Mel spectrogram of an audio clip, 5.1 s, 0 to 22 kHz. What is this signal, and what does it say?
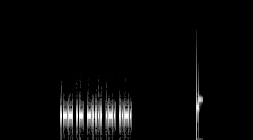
Morse code, heard as a keyed tone, about 42 wpm, 700 Hz. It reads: WA6RF
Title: USA Call Signs - 5 Characters - 2x Character Spacing - 45wpm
